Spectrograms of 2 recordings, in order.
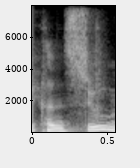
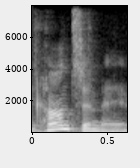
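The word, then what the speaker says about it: consommé: They don't say consume. They say consomme, right?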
